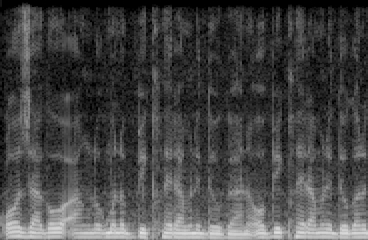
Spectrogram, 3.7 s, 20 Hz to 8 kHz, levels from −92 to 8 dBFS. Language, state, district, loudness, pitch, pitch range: Kokborok, Tripura, West Tripura, -13 LUFS, 130 Hz, 125-140 Hz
